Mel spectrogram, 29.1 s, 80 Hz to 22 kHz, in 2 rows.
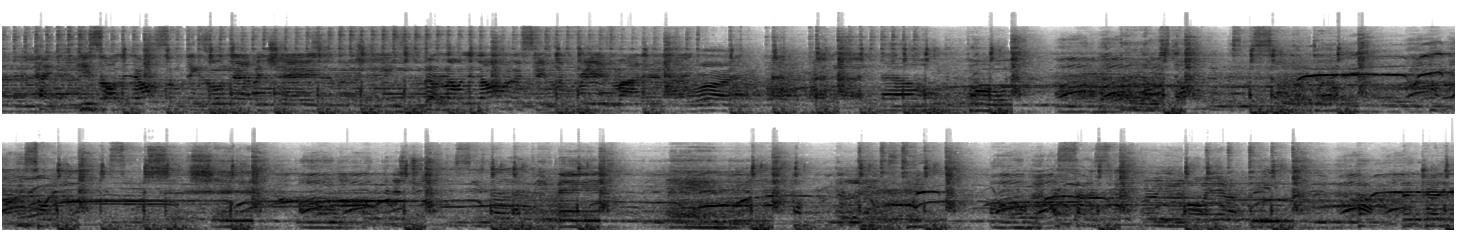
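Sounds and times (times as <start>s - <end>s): crowd cheering and shouting: 0.0s - 29.0s
hip-hop music over pa: 0.0s - 29.0s.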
